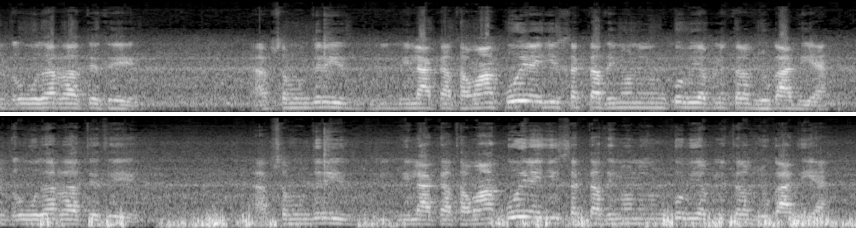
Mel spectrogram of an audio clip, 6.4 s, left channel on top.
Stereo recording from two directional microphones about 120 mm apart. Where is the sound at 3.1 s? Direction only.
25° right (ahead or behind).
